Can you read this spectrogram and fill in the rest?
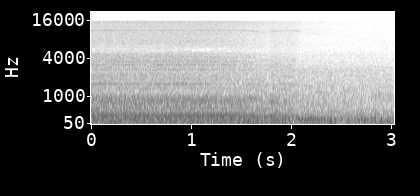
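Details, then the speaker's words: Tata BS6 phase 2 Cummins diesel: steady, even drone at raised revs with no hunting or stumbling; normal free revving. "तो आप देख सकते हैं कि इस समय कार यहां ठीक से दौड़ रही"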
